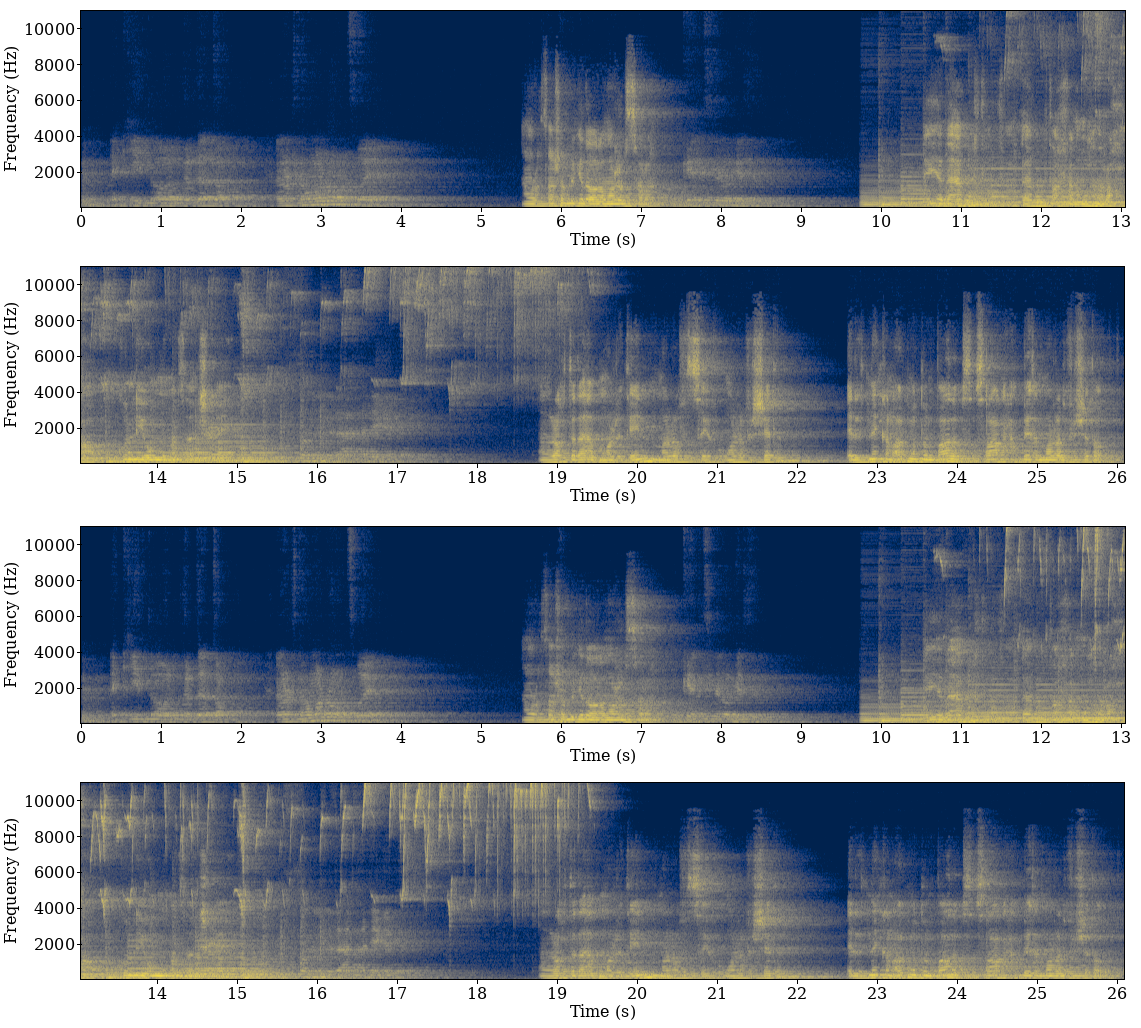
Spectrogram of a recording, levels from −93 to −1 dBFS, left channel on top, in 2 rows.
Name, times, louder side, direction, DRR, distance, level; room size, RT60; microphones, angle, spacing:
voice 1, 0.4-2.0 2.3-3.8 5.9-6.1 7.4-8.5 12.2-12.3 14.5-14.9 15.4-17.2, right 1 dB, 15° right, -8 dB, 3.0 m, -32 dB
voice 2, 5.5-7.2 10.5-15.0 18.8-21.9 22.6-25.9, left 2 dB, 55° left, 5 dB, 1.2 m, -18 dB
sound 1, 9.7-16.1, equal, 5° left, 1.7 m, -21 dB
Bird, 10.7-10.8 11.2-14.7 15.0-19.7, right 12 dB, 70° right, 1.6 m, -25 dB
21.5 x 8.8 x 7.0 m, 2.4 s
head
